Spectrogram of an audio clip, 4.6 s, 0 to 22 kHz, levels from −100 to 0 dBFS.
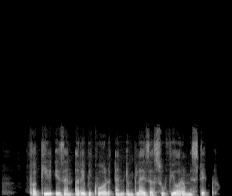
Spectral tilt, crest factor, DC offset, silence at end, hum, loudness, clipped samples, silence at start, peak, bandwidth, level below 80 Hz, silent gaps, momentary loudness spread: -9 dB/octave; 16 dB; under 0.1%; 0.55 s; none; -17 LUFS; under 0.1%; 0.6 s; -2 dBFS; 6.4 kHz; -56 dBFS; none; 8 LU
